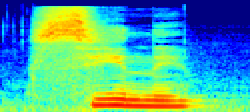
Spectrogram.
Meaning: vestibule, entrance hall
- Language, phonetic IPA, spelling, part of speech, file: Ukrainian, [ˈsʲine], сіни, noun, Uk-сіни.ogg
